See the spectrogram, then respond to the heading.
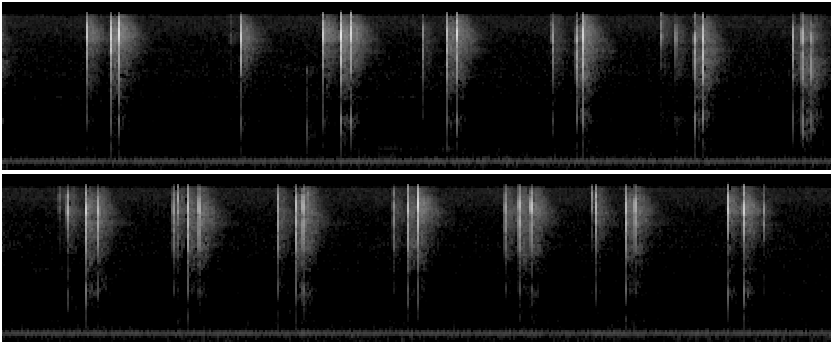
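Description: Long natural nails of both hands tap the glass back of a black smartphone held upright. The result is quiet, sharp, bright clicks in irregular single taps and quick clusters that stop instantly, over a faint steady low hum.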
